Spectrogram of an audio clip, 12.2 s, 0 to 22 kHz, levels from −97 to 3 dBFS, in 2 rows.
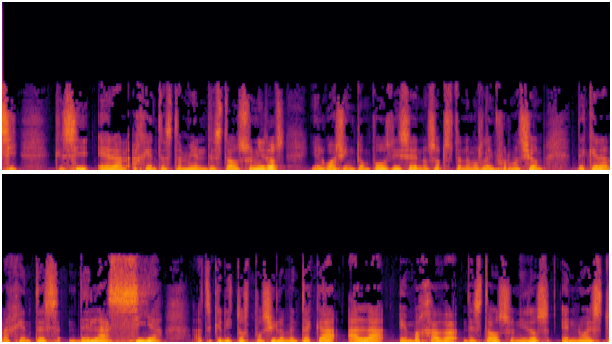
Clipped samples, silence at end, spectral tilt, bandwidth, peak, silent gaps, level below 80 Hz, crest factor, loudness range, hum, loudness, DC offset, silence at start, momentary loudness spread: under 0.1%; 0 s; -5.5 dB/octave; 11.5 kHz; -4 dBFS; none; -38 dBFS; 18 dB; 2 LU; none; -22 LUFS; under 0.1%; 0 s; 8 LU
